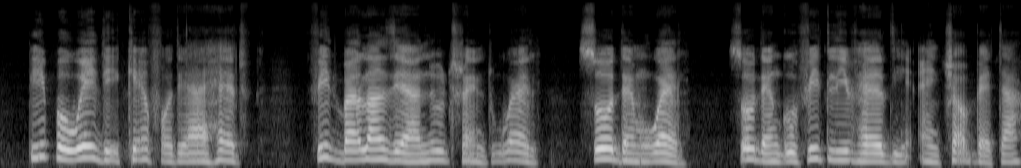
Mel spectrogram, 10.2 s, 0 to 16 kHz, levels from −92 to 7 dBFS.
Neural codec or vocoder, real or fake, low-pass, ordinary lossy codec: vocoder, 44.1 kHz, 128 mel bands, Pupu-Vocoder; fake; 14.4 kHz; none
